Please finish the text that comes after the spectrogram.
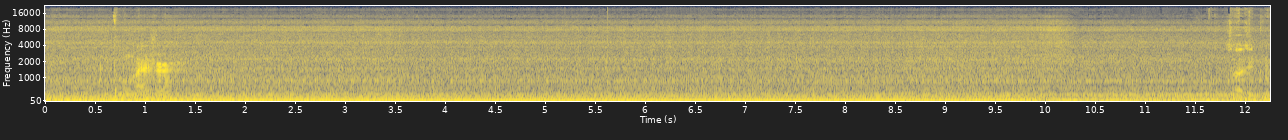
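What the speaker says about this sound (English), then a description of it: "What the car will do is it will put its RPMs up a bit itself." A BMW 320d F30 with the B47 diesel engine idles steadily as its revs rise slightly on their own during a service measurement, a continuous low engine drone that dips briefly near the end.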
